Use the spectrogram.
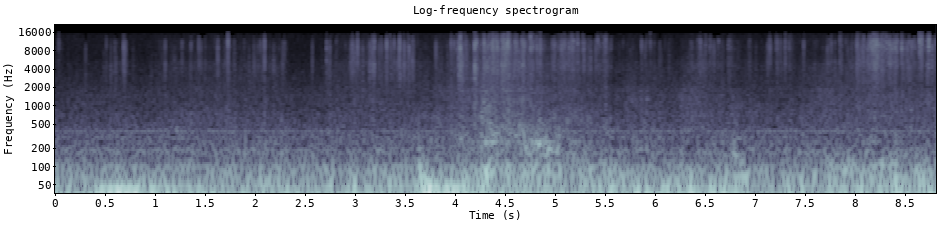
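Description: Fingertips and nails scoop and rub through a pile of small, solid jelly beans with a hard sugar shell resting on pink fabric, then let them drop so they clatter. Soft, bright clicks and rattles sit over a steady low rumble, with a denser burst of clattering near the middle of the clip.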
